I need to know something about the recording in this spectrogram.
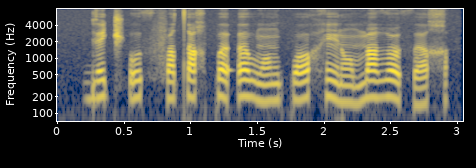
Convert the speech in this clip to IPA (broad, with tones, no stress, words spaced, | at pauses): ɡɛ˨˥ t͡ʃʼo˨˥θ fɐ˨˥tˤ ɾɘ˨˥χpɐ˥˨ʔɐ˥ βɔ̃˩˧ɡpɔ˨˥hẽ˥˨ ɾɔ̃˨˩mɛ˥ðˤo˥˨ θɐ˩˧χ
